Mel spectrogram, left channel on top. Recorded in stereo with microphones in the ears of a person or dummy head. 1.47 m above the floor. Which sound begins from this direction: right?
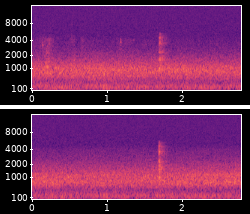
Keys jangling, at 1.7 s.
